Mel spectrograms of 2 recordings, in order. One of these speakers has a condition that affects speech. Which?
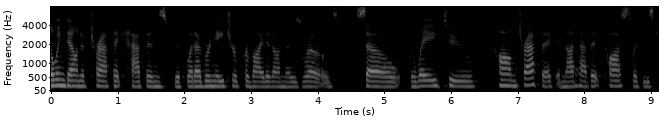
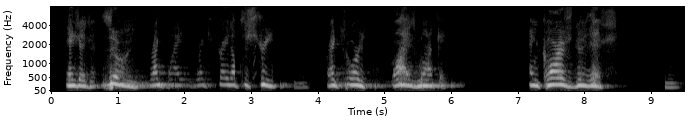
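The second: ALS; power chair user; recently diagnosed.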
